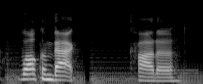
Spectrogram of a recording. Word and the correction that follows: Kotter: You never say that right. Say it. Spell it for me. – Cotter. K-O-T-T-E-R.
